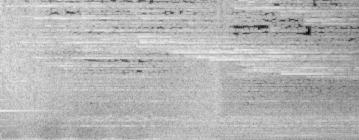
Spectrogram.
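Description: A logo-animation sound effect: a sudden loud rush of noise with a deep pulsing rumble, giving way about three seconds in to a held ringing tone that fades out.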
